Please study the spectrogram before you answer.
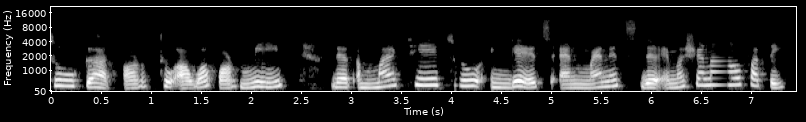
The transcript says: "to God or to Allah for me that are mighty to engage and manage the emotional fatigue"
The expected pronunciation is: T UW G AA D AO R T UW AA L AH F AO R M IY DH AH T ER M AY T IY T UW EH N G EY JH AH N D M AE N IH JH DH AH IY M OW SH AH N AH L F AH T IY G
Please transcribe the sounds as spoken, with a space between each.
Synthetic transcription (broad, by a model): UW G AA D AO R T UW AA W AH F AO R M IY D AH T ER M AY T IY T UW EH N G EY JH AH N M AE N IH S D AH IY M OW SH AH N AH L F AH T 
